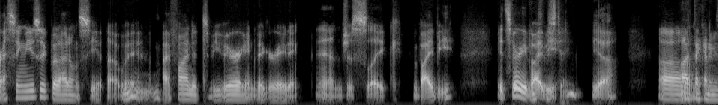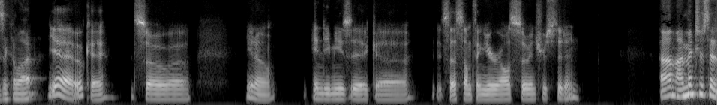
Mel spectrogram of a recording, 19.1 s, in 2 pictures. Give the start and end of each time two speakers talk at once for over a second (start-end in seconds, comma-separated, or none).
none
